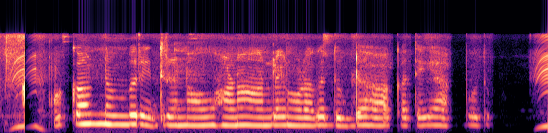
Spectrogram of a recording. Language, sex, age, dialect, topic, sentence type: Kannada, female, 18-24, Central, banking, statement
